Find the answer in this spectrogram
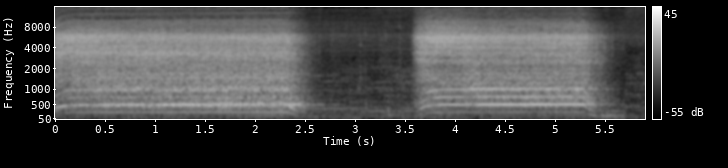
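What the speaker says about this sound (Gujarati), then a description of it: "હવે આપણે ખીરું ગ્રાઇન્ડરની મદદથી એક રસ કરી દઈશું" Mixer grinder grinding green garlic dosa batter: two loud, close bursts of whining motor noise, each running about two seconds and then winding down, separated by a short quiet pause.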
